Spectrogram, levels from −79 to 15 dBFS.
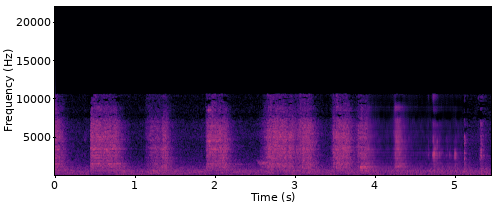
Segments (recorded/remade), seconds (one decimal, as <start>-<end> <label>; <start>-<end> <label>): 0.0-3.9 recorded; 3.9-5.1 remade; 5.1-5.5 recorded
